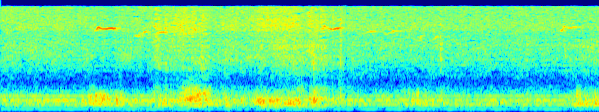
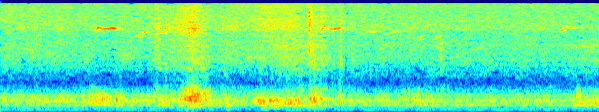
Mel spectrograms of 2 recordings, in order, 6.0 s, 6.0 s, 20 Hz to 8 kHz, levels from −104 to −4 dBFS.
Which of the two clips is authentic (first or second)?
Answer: first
